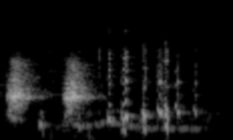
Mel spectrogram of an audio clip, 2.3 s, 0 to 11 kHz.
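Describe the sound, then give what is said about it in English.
Two loud barks ring out, followed by a quick run of shorter, higher yips and barks as the dogs, one of them only 3 pounds, keep going while someone pulls in. No one speaks. “The dogs are going off again.”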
